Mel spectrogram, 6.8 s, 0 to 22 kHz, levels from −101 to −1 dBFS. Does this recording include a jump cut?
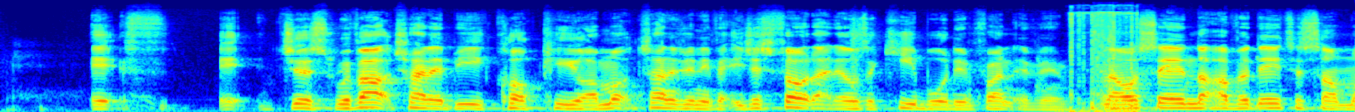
yes; 1 cut; at 5.5 s

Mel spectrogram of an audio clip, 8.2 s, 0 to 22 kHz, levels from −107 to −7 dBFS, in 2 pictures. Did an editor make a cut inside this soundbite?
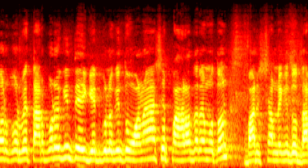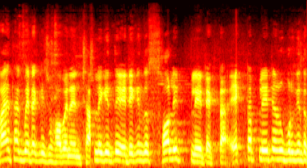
yes; 1 cut; at 5.3 s

